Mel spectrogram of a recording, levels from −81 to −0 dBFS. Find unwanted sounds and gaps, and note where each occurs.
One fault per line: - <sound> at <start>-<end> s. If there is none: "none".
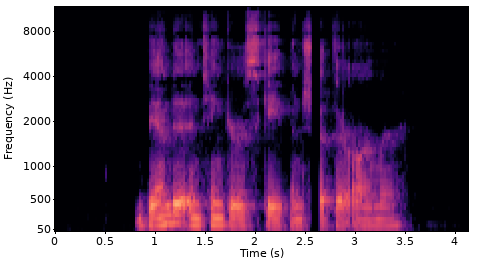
- dropout at 2.5-2.6 s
